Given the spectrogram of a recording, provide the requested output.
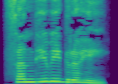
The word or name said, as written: ಸಂಧಿವಿಗ್ರಹ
